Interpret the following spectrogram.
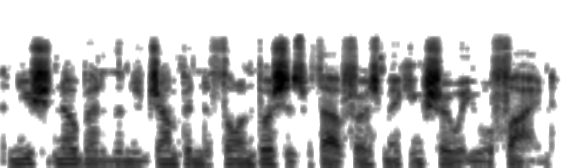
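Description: Man voicing a calm noble warrior, low husky voice, measured, dry close sound. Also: dry recording, rough recording. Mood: gentle. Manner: measured, grave and gentle. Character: wise, calm grown warrior lord. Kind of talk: audiobook character voice.

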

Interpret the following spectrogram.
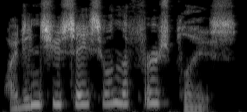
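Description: A man plays a young girl of noble birth from a storybook, pitched well above a narrator's range. The girl prattles in a bossy, matter-of-fact way and is quick to scold. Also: vocal fry, pushed and bright, no room sound, exaggerated voice. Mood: exasperated. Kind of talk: storybook character voice.

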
